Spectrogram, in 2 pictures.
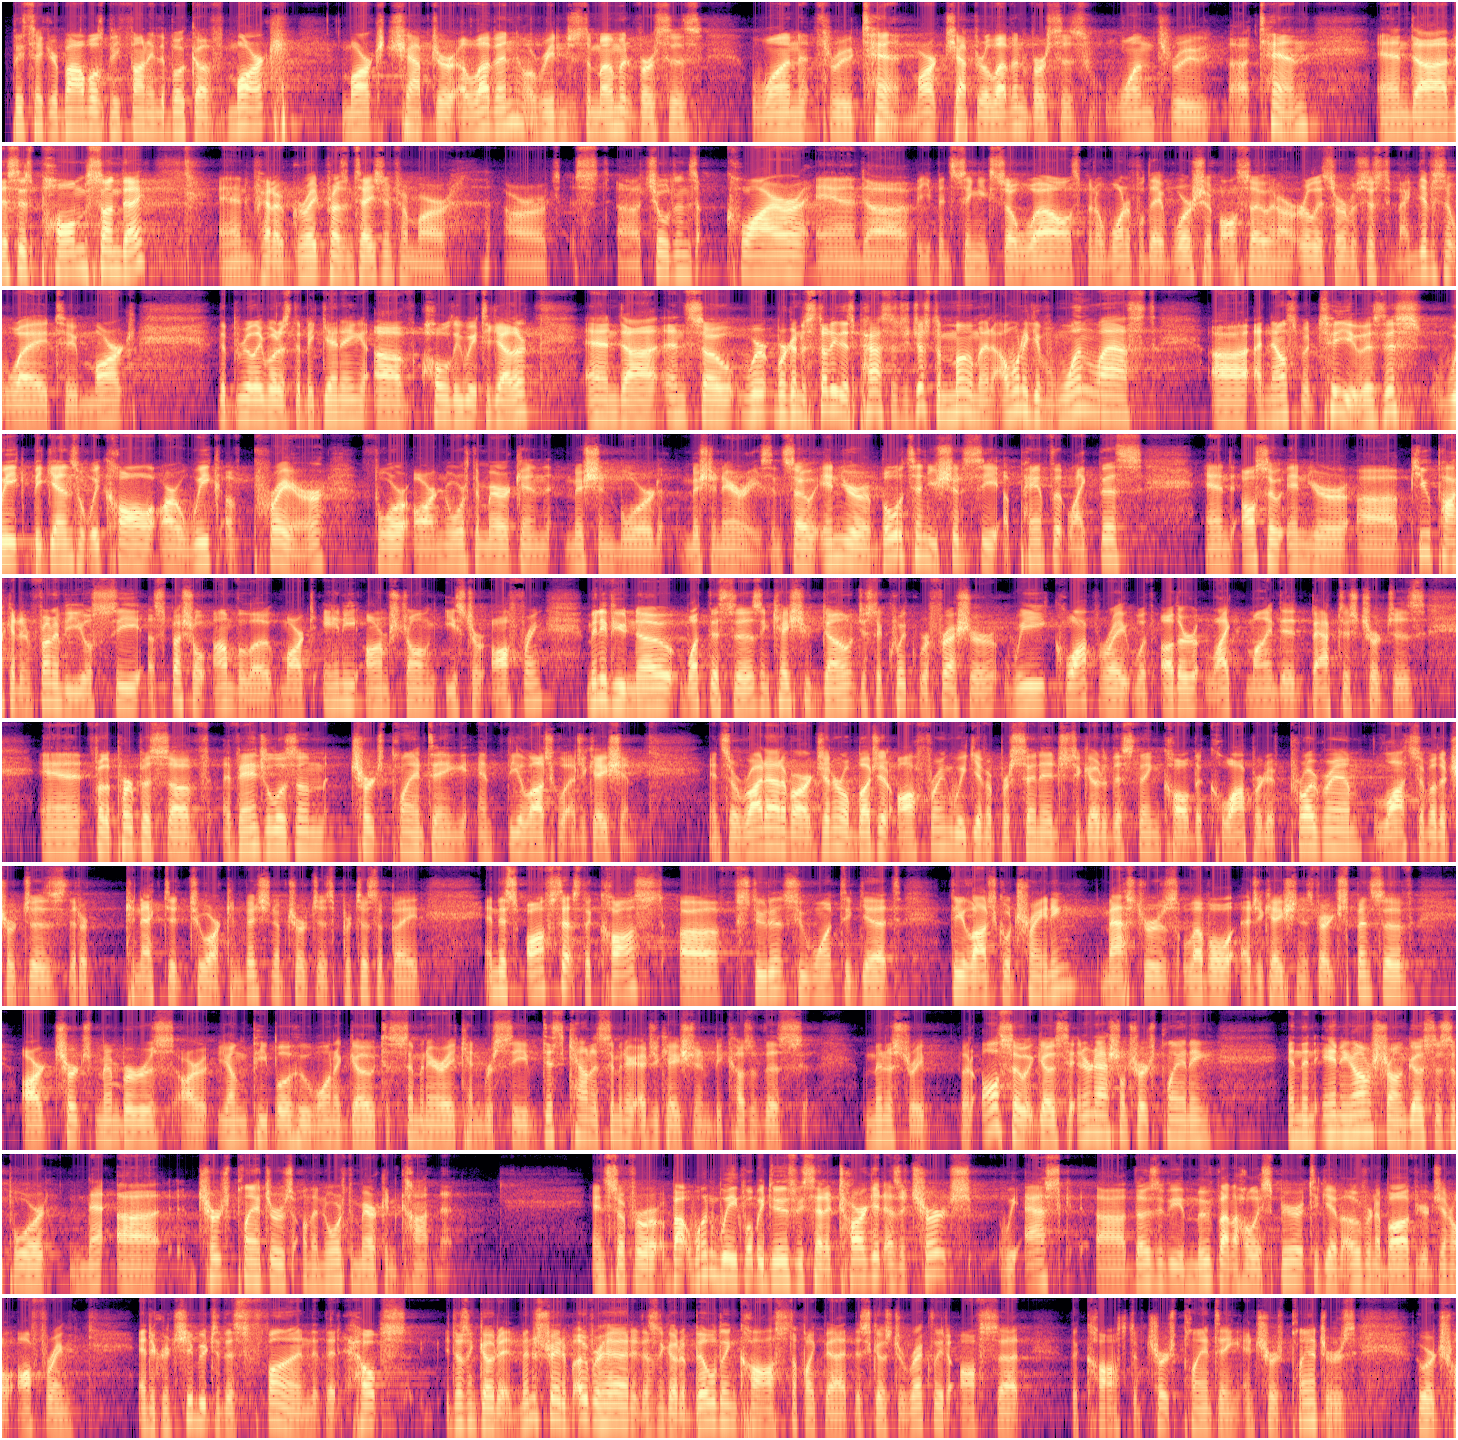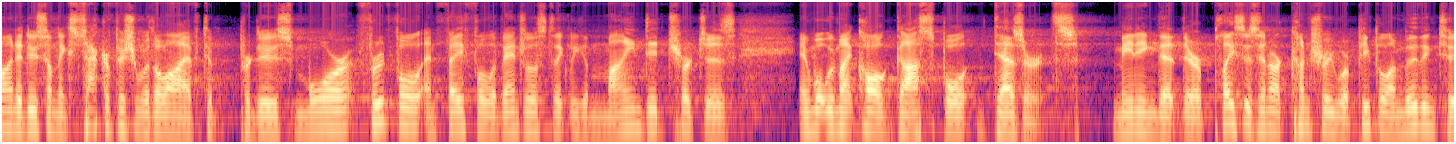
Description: Spring Hill Baptist Sunday Sermons (Audio) / Journey to Easter: Palm Sunday - The King is Coming for Me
